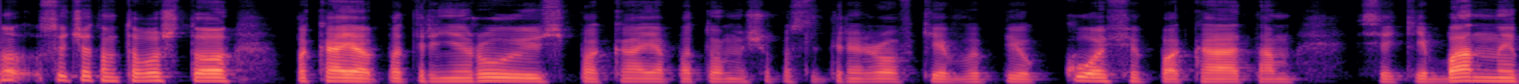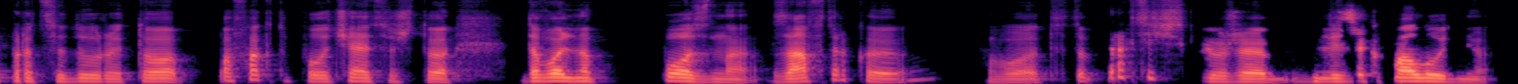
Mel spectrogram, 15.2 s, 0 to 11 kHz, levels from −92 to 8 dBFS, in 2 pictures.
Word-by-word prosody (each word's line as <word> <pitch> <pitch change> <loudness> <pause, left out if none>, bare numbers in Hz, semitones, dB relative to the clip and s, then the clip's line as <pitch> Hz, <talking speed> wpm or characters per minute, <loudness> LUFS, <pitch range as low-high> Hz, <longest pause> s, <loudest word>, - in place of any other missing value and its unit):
Ну, - - -1
с - - -10
учетом 155 -3 -1
того, 150 +2 +2
что 140 -3 +4 0.3
пока 135 +1 +4
я 125 -2 +8
потренируюсь, 125 0 0
пока 120 +1 -3
я 115 -1 -1
потом 110 0 -7
еще 110 - -11
после 110 - -16
тренировки 115 0 -5
выпью 110 0 -6
кофе, 135 -4 +1
пока 110 +2 +1
там 110 -1 -7 0.3
всякие 110 0 -7
банные 135 +2 +4
процедуры, 125 -2 -3
то 120 +1 0
по 150 - -4
факту 190 -4 -4
получается, 120 0 -2
что 115 +1 -2 0.3
довольно 130 -2 +4 0.2
поздно 110 -8 +2
завтракаю. 160 - 0 0.3
Вот. 105 +1 -6
То - - -7
практически - - -7
уже 115 -2 +3
ближе 115 +3 -3
к - - -13
полудню. 120 -8 +6
120 Hz, 140 wpm, -24 LUFS, 110-135 Hz, 0.3 s, я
